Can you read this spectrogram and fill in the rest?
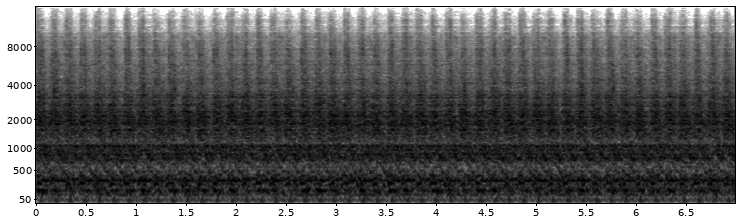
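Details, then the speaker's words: Oliver 1800 tractor not run for about two years, with a fresh battery and air found in the fuel filter and system: steady starter churn, even compression pulses about one a second, never fires. Crank no-start; air in fuel suspected. "of course I did get air out of the filter let's give that a breather for a second I did get air out of there when I cracked that open so there was definitely air in the system"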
